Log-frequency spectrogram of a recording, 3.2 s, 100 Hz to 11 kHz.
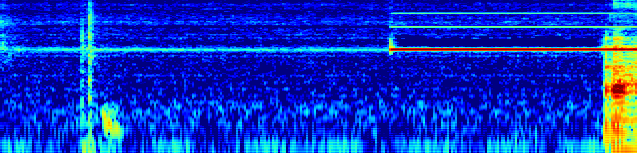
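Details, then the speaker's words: Hakko FX-951 soldering station switched on with no iron plugged in: single steady high-pitched error beep. "plug the unit into the wall and of course the first time you turn it on without this plugged in we should get an ear-piercing error message"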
